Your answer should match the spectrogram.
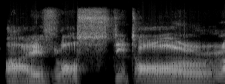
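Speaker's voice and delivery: very slow mock Russian lament on all; Russian accent, drawn out. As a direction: stretch I've lost it all like a ruined Russian gambler. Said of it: "Wasn't my best Russian impression".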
